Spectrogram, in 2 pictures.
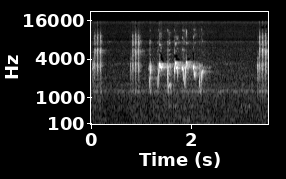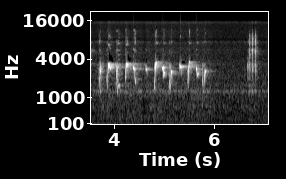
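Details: Cream-vented bulbul, a captured wild bird, in lively song: rapid runs of clear whistled notes sliding up and down, about six per phrase, broken by short buzzy chips; a steady low hum underneath.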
